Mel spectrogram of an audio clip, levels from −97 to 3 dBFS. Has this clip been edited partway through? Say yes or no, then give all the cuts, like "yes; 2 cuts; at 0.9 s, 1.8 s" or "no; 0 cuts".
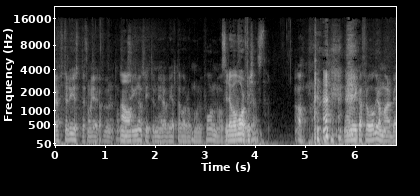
no; 0 cuts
